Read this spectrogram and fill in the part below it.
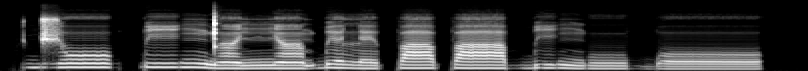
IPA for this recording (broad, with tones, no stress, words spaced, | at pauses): d͡ʒoː˦k͡piː˦ŋdã˨ ɲã˨ɓɪ˦le˨ pa˦paː˦ɓi˦ŋuː˨ ɓoː˨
